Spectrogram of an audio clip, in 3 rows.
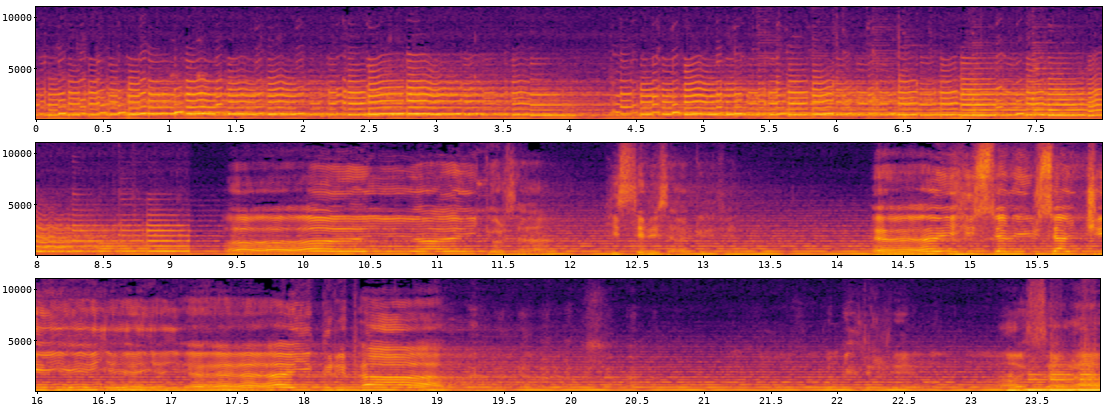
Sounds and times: Music: 0:00.0 - 0:23.9.

